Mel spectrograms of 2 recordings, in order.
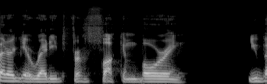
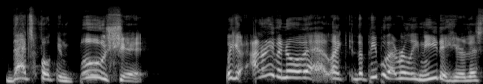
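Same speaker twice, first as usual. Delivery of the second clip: pitched way up, fired-up ranting; heated rant; 8 semitones higher than usual. Real, not acted. Ranting at podcast listeners about fitness, heated and high. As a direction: let the frustration push the voice up high. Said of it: "get into a rant".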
